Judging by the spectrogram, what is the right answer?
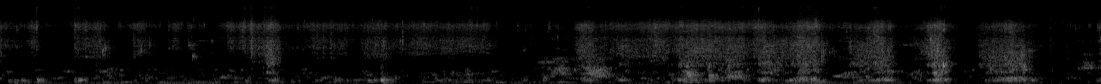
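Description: Wet sand-cement chunks squeezed and crumbled by hand in a tub of muddy water, with a hand swishing through the water: gritty, irregular squelching and splashing.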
